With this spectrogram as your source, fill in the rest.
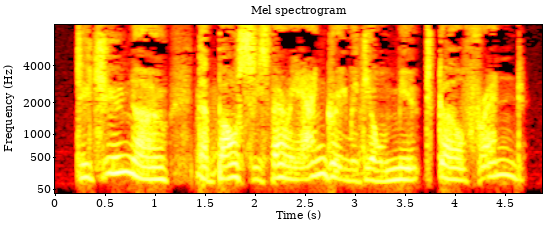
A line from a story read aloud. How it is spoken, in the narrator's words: whispered Flatnose to Dustfinger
